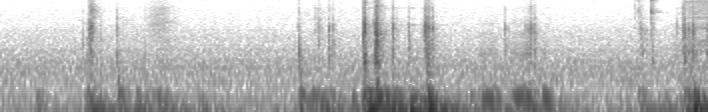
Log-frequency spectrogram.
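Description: Computer keyboard keys and mouse buttons clicked a handful of times, several clicks close together about two seconds in, over a low steady hum.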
